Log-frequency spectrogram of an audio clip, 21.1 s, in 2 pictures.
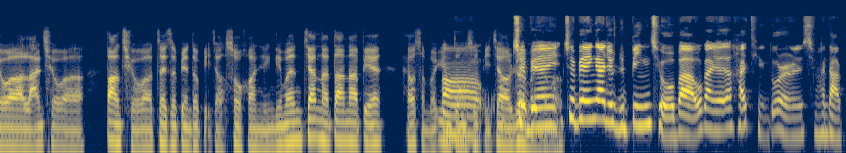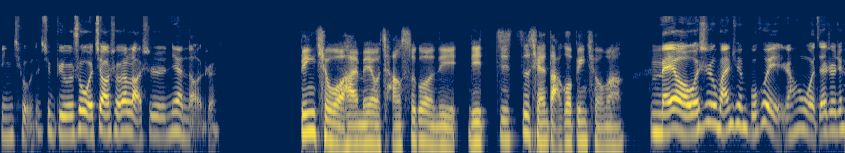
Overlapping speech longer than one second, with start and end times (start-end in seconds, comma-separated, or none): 5.5-7.1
